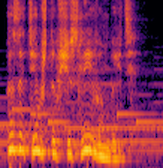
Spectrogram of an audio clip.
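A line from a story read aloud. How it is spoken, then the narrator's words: Sudden speech, heavy sigh. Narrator (Russian): вдруг сказал, тяжело вздохнув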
